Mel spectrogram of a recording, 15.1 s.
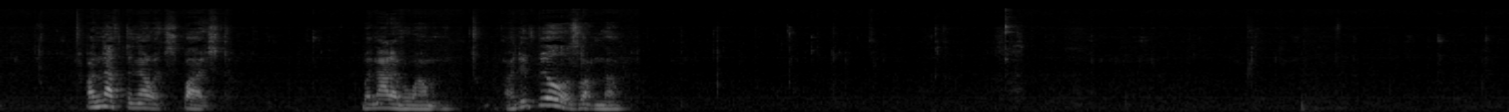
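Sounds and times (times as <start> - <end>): faint chewing of food: 0.0 - 0.9, 2.2 - 3.6, 4.3 - 5.1, 6.2 - 15.0.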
